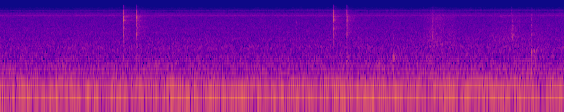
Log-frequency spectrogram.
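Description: Faint, sparse clicks of a computer mouse sound in a quiet room, with a pair of quick clicks near the start and another pair midway over a low hum.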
